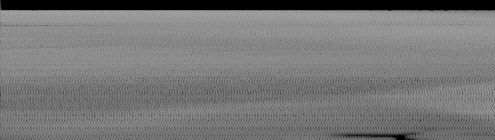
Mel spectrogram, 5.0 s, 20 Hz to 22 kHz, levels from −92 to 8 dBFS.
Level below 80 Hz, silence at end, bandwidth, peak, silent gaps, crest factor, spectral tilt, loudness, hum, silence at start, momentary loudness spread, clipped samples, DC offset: -50 dBFS; 0 s; 16.5 kHz; -2 dBFS; none; 12 dB; 2 dB/octave; -10 LUFS; none; 0 s; 0 LU; under 0.1%; under 0.1%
